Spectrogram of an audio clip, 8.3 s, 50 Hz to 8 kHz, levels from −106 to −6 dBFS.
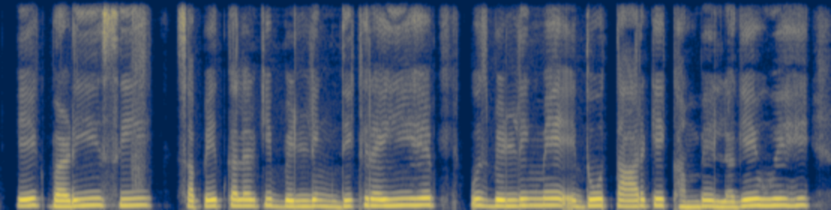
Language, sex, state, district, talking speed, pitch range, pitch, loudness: Hindi, female, Maharashtra, Chandrapur, 145 wpm, 225-250 Hz, 235 Hz, -21 LUFS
